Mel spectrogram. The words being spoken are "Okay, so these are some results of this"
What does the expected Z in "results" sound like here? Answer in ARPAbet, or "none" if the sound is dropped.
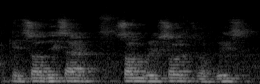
S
